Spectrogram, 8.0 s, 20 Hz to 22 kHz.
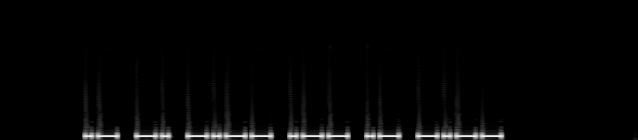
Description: Morse code, heard as a keyed tone, about 15 wpm, 700 Hz. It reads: ANYWAY
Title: Six Letter Words - 15wpm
